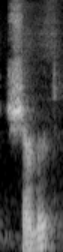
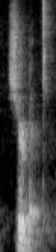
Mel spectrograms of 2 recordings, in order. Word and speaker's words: sherbet: I've always print up was heard pronounced sherbert sherbet but no there's no second yeah that's what I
